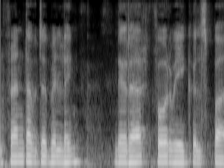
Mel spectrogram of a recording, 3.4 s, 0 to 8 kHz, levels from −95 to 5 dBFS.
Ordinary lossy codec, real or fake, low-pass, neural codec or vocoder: none; fake; none; codec, 16 kHz, 2 kbps, X-Codec, WavLM features, trained on Multilingual LibriSpeech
